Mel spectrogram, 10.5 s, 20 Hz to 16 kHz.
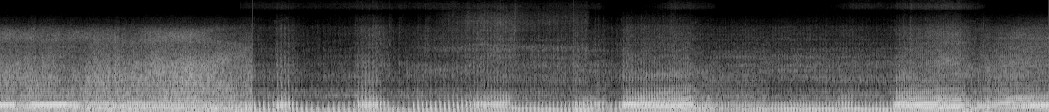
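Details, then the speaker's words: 2004 KTM 450 EXC with Keihin carb, sat 6 years, on a test ride after leaning the fuel screw to half a turn out. A crisp single bark revs and settles cleanly with no stumble or popping, running normally; possibly still slightly rich off the bottom. "Woohoo! That is slippery. Sounds pretty good."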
